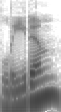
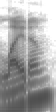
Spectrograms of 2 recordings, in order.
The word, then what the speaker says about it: Leadham: It's pronounced Leadham, not Lightham.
